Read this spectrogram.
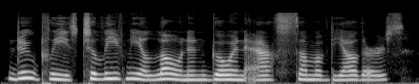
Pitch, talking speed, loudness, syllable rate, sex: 225 Hz, 200 wpm, -15 LUFS, 4.9 syllables/s, female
